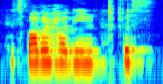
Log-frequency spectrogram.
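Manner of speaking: usual speaking voice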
